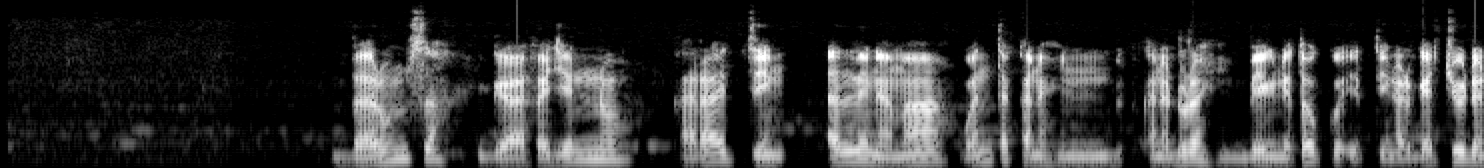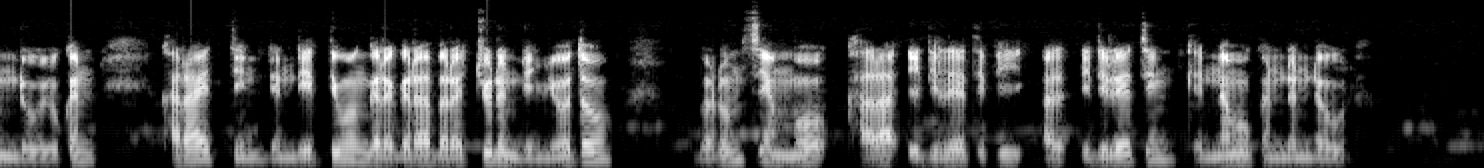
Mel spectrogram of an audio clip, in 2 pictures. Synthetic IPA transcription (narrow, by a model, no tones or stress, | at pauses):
bɐɾʊmsɐɡaːfɐd͡ʒɛnːʊkɐɾaːɪt̪ːiːn | ɐlːɪnɐmaːwɐnt̪ɐkːɐnɐkɐnɐd̪ʊɾɐɦɪmbe̞ːknɛt̪ɔkːɔʔɪ̰t̪ːiːnɐɾɡɐt͡ʃːuːd̪ɐnd̪ɐʔʊjo̞ːkaːŋkɐɾaːɪt̪ːiːnd̪ɐnd̪e̞ːt̪ːɪwɐŋɡɐɾaːɡɐɾaːbɐɾɐt͡ʃːuːd̪ɐnd̪e̞ːɲːjo̞ːt̪̬ɐʔʊ | bɐɾʊmsɪɐmːo̞ːkʰɐɾaːʔɪd̪ɪle̞ːt̪ɪfɪɪd̪ɪle̞ːt̪ɪŋkɛnːɐmuːkɐnd̪ɐnd̪ɐʔuːᶑɐ̥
